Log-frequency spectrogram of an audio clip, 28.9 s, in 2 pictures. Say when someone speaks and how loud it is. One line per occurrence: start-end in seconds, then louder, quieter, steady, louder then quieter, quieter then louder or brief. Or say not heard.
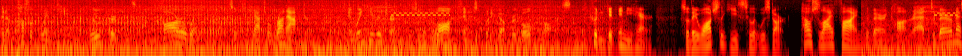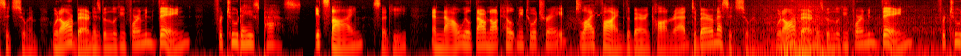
0.0-28.8 steady.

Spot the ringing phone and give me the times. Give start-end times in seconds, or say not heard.
4.8-6.8, 12.9-14.4, 22.1-23.6.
